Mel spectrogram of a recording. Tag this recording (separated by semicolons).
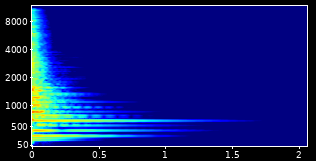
snare; 1-shot; multisample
